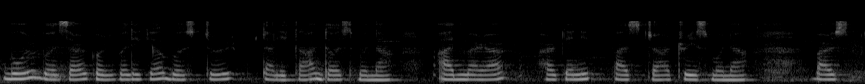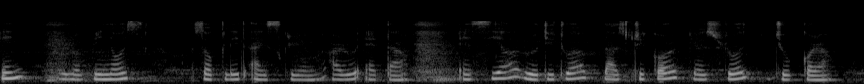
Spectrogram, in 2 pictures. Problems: background sounds at intervals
